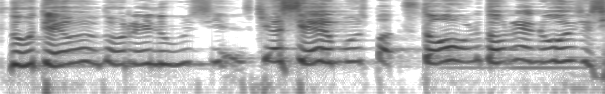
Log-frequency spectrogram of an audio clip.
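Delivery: high, pleading mock wail; hammed-up high-pitched plea not to resign; crying leaders. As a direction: imitate the leaders begging through tears. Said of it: "comienzan a llorar los líderes".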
